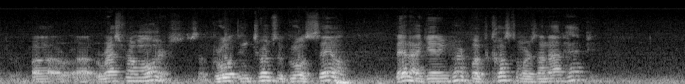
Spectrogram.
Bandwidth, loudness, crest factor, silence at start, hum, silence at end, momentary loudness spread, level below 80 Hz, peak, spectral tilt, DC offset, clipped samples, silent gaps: 16 kHz; -17 LUFS; 16 dB; 0 s; none; 0 s; 15 LU; -28 dBFS; 0 dBFS; -7 dB/octave; under 0.1%; under 0.1%; none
